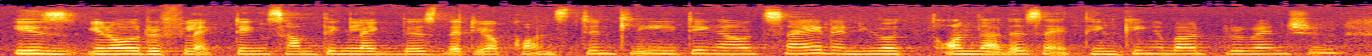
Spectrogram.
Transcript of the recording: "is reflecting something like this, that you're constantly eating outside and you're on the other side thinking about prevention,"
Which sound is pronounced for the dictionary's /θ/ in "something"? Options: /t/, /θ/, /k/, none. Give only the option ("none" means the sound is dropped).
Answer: /t/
